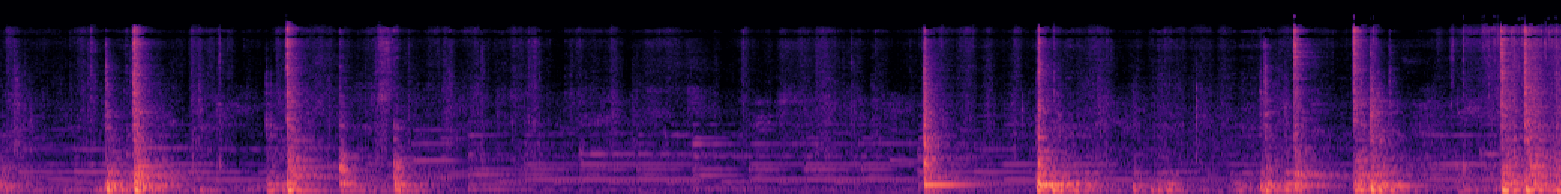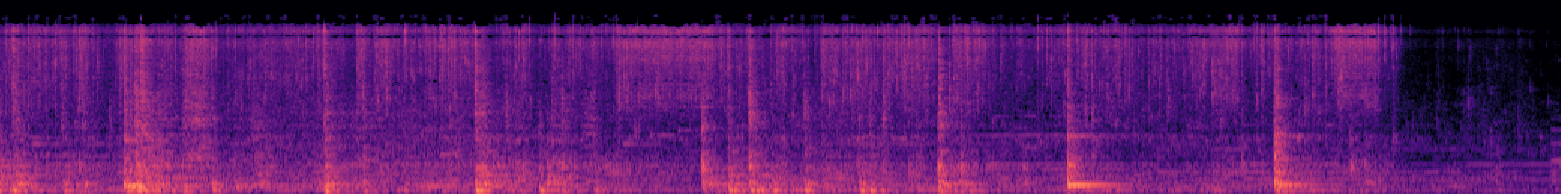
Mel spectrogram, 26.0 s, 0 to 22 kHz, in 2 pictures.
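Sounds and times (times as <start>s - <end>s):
tap running into metal sink: 12.4s - 24.7s.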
